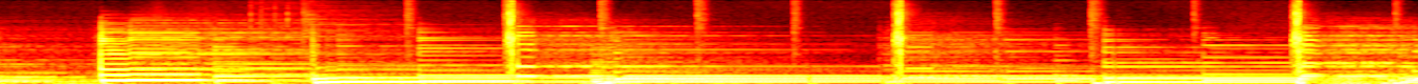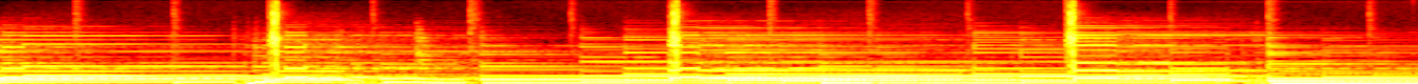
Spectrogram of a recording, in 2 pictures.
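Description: Instrumental music from a live band: guitar playing held chords, with a sharp percussive hit about every two seconds.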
